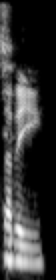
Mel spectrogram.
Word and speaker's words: Sarahi: Yeah, you're the H is like silent. Sarahi.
